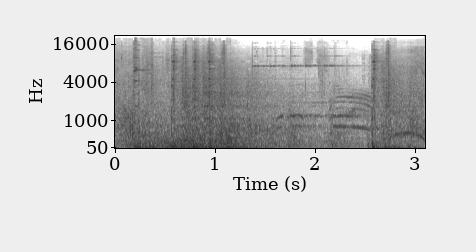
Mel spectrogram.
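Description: Rapid gunfire bursts from a Tomb Raider firefight, dense overlapping shots with a sharp crack near the end and tonal game effects mixed in, loud and close throughout.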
